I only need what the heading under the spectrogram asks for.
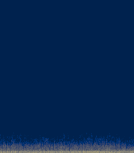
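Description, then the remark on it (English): A car engine drones steadily with a low rumbling hum, a continuous interior driving sound at moderate level with no voices, as the car drives out to a hardware store on Mayor Avenue. “Right now, we're all getting into my car and driving out to the hardware store.”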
